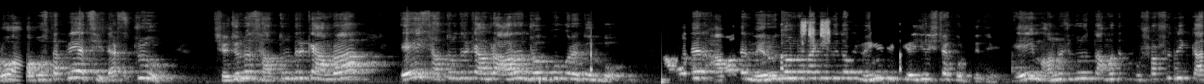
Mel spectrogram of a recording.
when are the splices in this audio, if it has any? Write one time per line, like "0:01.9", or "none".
0:06.7
0:10.1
